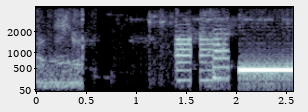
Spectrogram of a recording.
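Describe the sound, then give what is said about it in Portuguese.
A telephone tone sounds while a call to a clinic is transferred: a voice and a few short bursts come first, then a steady, even tone fills the final half-second. “Eu vou transferir a senhora para o setor de convênio, porque esse setor é exclusivo para exames no particular.”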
